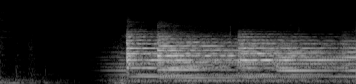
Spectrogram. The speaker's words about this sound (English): The bells of Madrid's Almudena Cathedral ring out, calling the faithful to celebrate the risen Christ.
